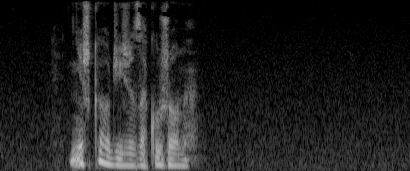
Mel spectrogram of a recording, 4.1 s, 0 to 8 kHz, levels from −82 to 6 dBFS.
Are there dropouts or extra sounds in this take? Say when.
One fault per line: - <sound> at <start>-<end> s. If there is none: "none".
none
